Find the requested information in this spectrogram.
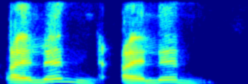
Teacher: عین کو دیکھیے حلق، حروف حلقی ہے نا، تو عین کو حلق سے ادا کیجیے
